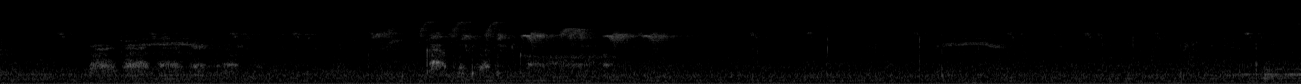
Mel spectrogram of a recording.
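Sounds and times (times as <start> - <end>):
faint bird chirps: 0.6 - 7.0, 8.1 - 11.0.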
